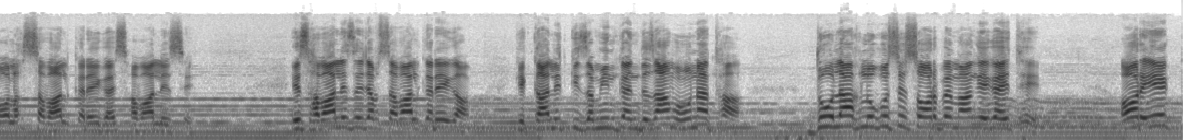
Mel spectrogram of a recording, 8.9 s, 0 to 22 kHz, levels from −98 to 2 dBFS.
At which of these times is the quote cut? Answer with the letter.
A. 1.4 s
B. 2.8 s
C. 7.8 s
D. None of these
D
